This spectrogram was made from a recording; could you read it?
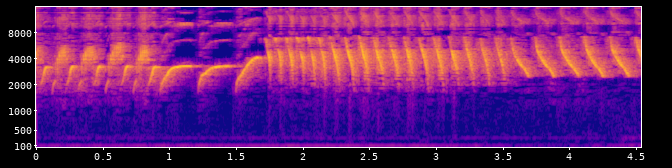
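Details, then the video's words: Starblue canary delivering varied song: a few swooping slurred whistles that rise and fall, then a switch to a sharp, fast trill of downslurred notes repeated rapidly; low background hum. "suara merdu kenari starblue"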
